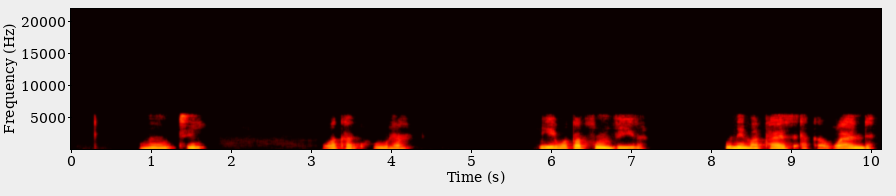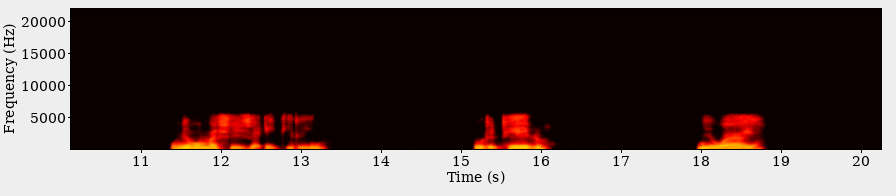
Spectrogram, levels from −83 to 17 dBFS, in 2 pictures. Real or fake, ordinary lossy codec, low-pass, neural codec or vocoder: fake; AAC, 48 kbps; 5.4 kHz; codec, 44.1 kHz, 2.6 kbps, DAC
